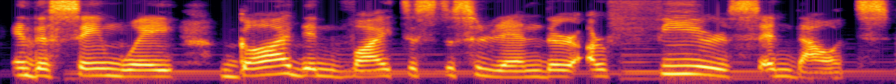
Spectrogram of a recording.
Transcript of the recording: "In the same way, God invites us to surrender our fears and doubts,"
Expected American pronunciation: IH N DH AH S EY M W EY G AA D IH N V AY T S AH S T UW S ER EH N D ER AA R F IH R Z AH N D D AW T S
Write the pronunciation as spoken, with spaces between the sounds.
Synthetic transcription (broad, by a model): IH N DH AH S EY M W EY G AA D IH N V AY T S AH S T UW S ER EH N D ER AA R F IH R S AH N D D AW T S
